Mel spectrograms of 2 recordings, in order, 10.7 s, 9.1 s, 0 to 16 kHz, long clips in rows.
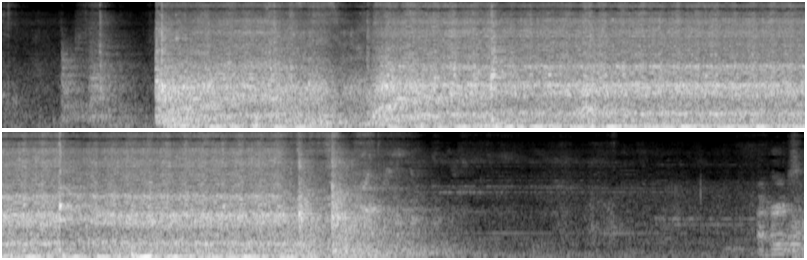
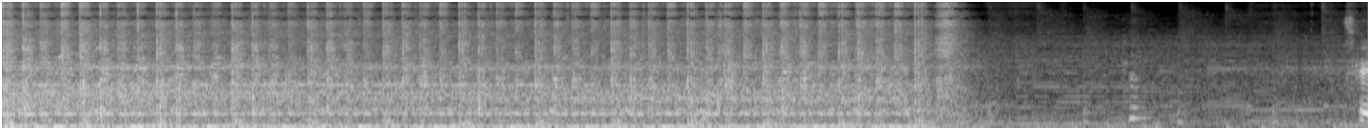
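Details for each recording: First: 1929 Ford Model A, said to be locked, positive-ground, decent compression in all four cylinders, no oil in engine: about seven seconds cranking with uneven pops, never runs; plugs suspected wet, fuel dripping from exhaust. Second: 1929 Ford Model A, reportedly locked up, turned over with the starter for about six seconds: an even chug about four times a second. A finger check shows decent compression in all four cylinders.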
